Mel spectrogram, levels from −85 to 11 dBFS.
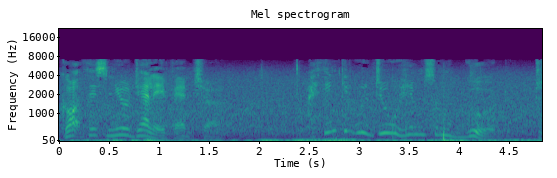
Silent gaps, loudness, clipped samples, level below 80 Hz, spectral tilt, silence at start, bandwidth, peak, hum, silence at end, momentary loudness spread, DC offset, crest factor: none; -24 LUFS; under 0.1%; -40 dBFS; -1.5 dB/octave; 0 s; 7.4 kHz; -2 dBFS; none; 0 s; 15 LU; 0.4%; 24 dB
